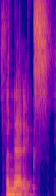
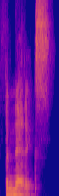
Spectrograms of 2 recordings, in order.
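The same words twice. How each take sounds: Both takes have the same delivery.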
